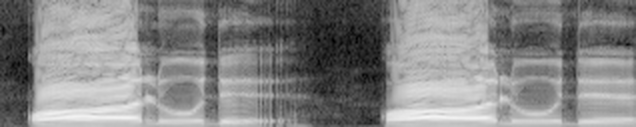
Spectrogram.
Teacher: Maka qoluana kemudian pada lafal dal sukun di sini ada bacaan kita namakan dengan qalqalah. Dalam pelafalannya kita harus memantulkan dalnya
